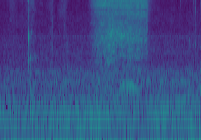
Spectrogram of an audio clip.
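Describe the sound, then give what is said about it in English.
A voice imitates a sheet of paper slowly tearing: one steady, breathy hiss lasting about half a second, with quiet background before and after and no talking. “I can do a sound effect of ripping through a sheet of paper, slowly tearing through a sheet of paper.”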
